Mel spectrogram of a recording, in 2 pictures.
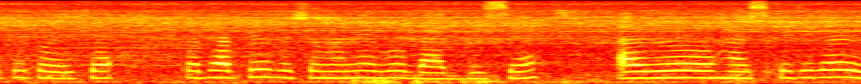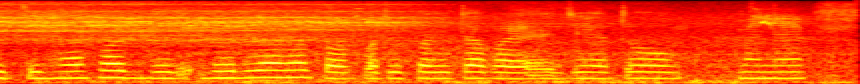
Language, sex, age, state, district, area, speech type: Assamese, female, 18-30, Assam, Kamrup Metropolitan, urban, spontaneous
